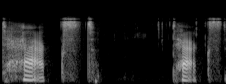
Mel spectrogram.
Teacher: The X is really a K and an S combination, and the D sounds like a T, and the vowel is A. So open and keep your lips back.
